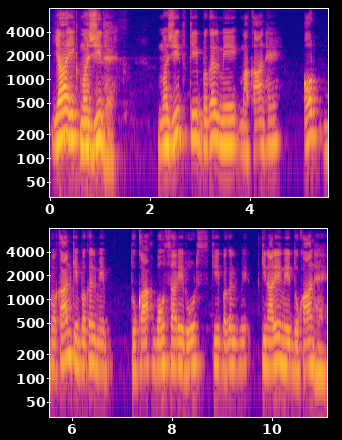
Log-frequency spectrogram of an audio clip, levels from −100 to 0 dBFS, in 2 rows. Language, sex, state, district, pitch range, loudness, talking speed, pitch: Hindi, male, Bihar, Bhagalpur, 140-165 Hz, -21 LUFS, 145 wpm, 150 Hz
